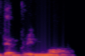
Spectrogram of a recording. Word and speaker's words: debridement: call it okay debridement is supposed to be pronounced Debris Mall all right okay Ram Krishna anything to add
